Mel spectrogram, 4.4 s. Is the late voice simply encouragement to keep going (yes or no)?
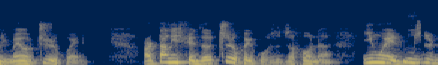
yes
